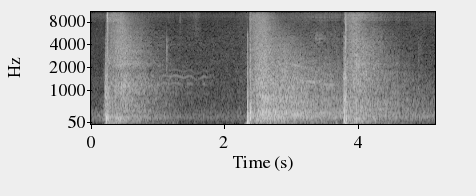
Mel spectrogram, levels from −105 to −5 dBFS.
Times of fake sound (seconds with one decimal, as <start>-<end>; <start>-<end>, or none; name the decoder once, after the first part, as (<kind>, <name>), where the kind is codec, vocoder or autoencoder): 3.3-4.8 (vocoder, Vocos)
